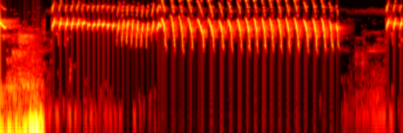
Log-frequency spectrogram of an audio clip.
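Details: Energetic white-rumped shama song used as a lure and tutor for other singing birds: after a brief low rustle, a long rapid trill of sharp, clear whistled notes, each sliding downward, repeated several times a second for about four seconds.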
